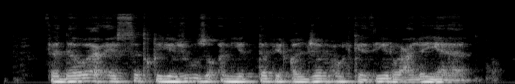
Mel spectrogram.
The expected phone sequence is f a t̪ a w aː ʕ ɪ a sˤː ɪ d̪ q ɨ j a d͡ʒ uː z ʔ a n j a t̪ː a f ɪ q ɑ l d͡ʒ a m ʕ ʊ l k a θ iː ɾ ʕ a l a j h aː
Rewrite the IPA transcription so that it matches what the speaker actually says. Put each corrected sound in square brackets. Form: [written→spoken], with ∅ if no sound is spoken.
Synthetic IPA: f a [t̪→d̪] a w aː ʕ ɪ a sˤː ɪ d̪ q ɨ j a d͡ʒ uː z ʔ a n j a t̪ː a f ɪ q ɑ l d͡ʒ a m ʕ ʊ l k a θ iː ɾ ʕ a l a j h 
